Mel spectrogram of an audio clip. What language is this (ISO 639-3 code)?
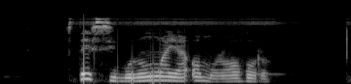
ibo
